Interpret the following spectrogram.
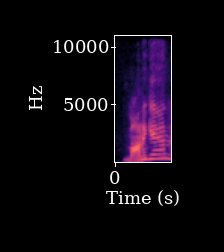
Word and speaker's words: Monaghan: But yes, it came out in 2005, stars Robert Downey Jr., Val Kilmer, and Michelle Monaghan, I think is how you pronounce her name. Yeah, Monahan, Um, Monahan.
